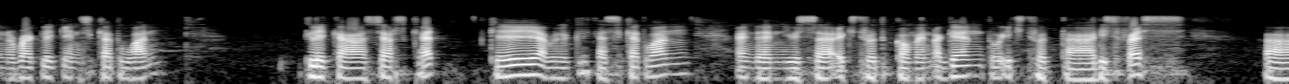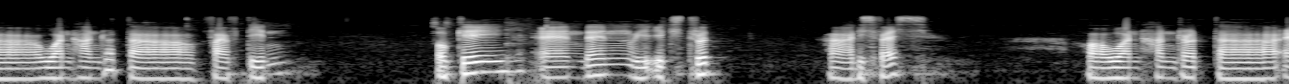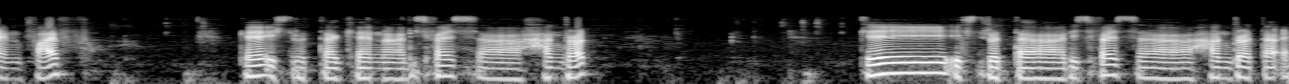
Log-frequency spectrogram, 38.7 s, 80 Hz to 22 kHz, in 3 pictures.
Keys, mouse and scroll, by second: 1.0 right click, 4.2 click, 10.9 click, 13.7-15.1 typing, 17.1 Return, 18.3 middle click, 20.6 click, 24.9-26.7 typing, 27.5 Return, 29.2 click, 32.2-33.0 typing, 33.6 Return, 35.6 click, 38.5-38.6 typing.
